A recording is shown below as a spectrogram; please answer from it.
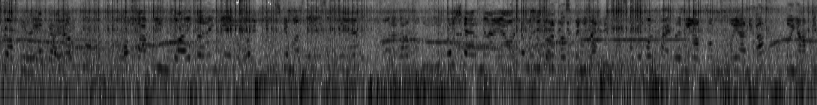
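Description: Voices on the open top deck of a moving double-decker bus, over the bus's steady low road rumble. A recurring pitched voice line glides down now and then.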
